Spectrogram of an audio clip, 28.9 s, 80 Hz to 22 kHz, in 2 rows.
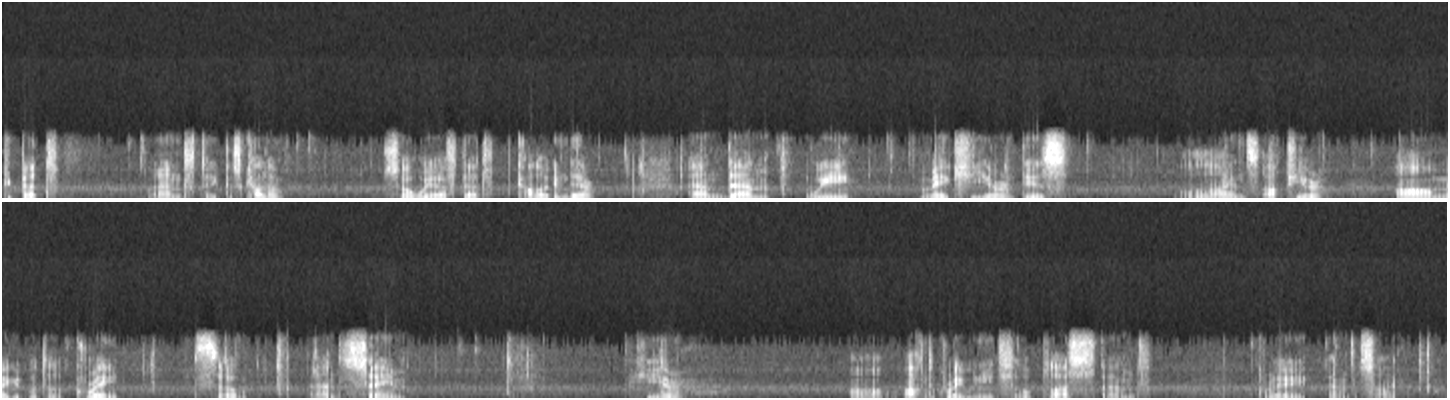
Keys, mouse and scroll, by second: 6.2 Tab, 6.8 Tab, 8.1 Tab, 8.8 middle click, 9.9 Tab, 12.2 right click, 15.8 a, 17.5 Tab, 18.1 Tab, 28.6 a.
